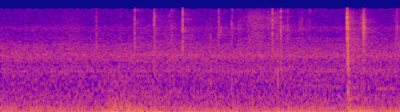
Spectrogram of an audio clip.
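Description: A few faint computer keyboard keystrokes, short separate clicks, scattered through the second half.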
